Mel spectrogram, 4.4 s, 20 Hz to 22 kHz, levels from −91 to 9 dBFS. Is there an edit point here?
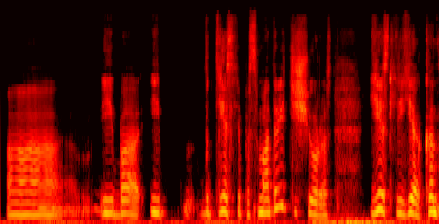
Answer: yes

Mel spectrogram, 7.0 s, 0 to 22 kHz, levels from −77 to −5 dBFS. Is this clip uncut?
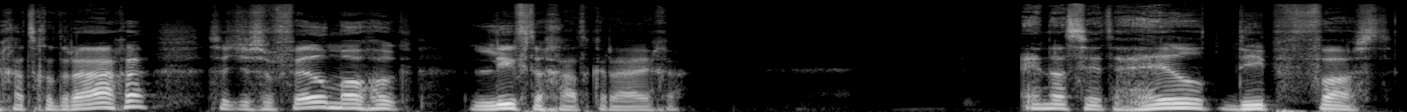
yes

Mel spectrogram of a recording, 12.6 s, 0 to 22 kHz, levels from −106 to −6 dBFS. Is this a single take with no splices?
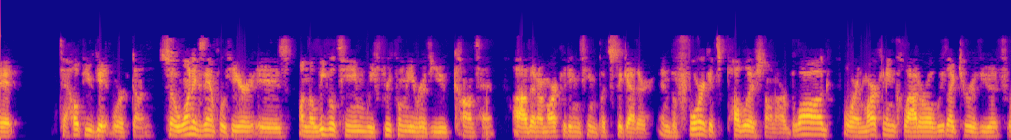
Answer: no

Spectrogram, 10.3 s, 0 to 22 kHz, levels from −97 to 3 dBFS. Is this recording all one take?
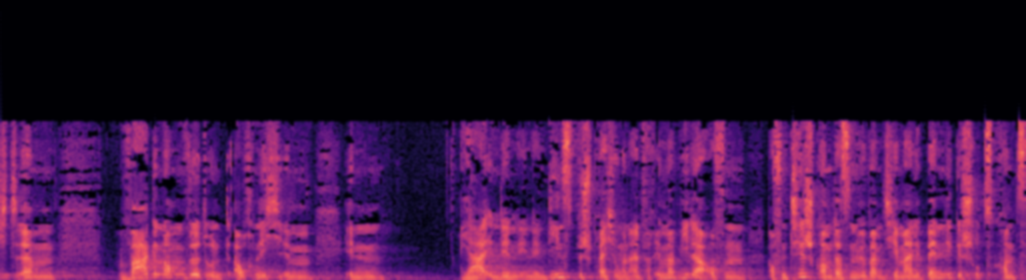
no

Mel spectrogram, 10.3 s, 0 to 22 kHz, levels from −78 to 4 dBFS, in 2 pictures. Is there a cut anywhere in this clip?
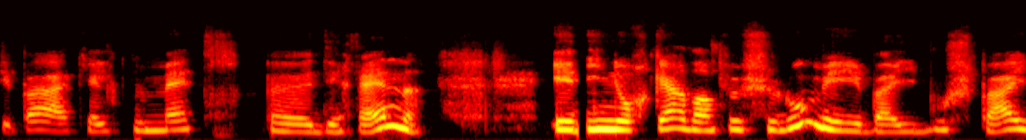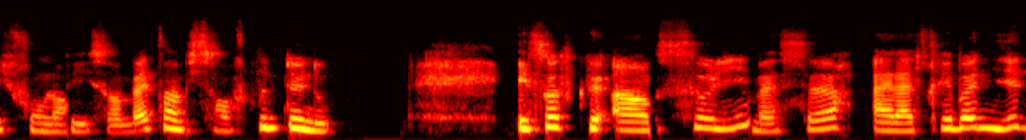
yes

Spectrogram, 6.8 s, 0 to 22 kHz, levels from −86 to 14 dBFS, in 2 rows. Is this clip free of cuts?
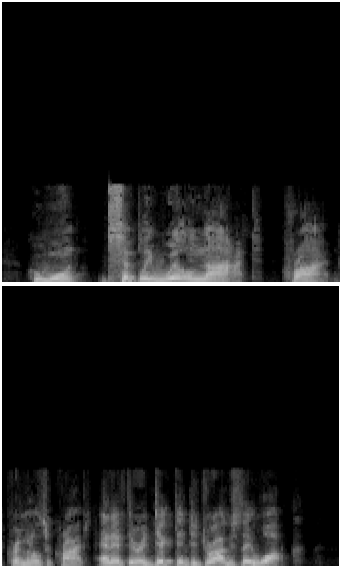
no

